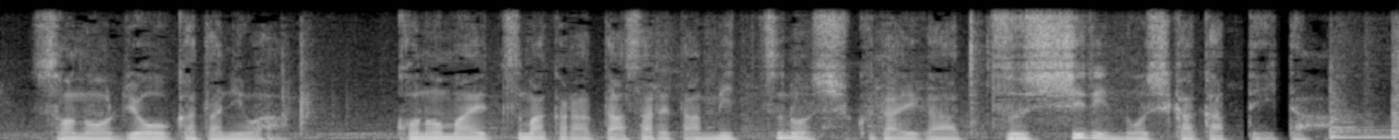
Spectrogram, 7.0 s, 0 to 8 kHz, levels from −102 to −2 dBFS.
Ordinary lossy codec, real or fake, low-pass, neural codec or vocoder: none; real; 7.2 kHz; none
